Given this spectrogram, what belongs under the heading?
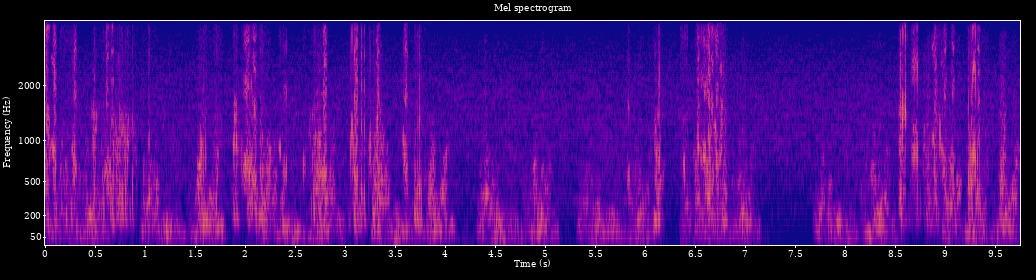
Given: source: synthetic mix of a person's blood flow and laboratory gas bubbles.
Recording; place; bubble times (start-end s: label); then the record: Doppler ultrasound of blood flow; precordium
0.00-0.35 s: bubbles
0.46-0.93 s: bubbles
0.95-1.14 s: bubbles
1.53-1.81 s: bubbles
1.86-2.25 s: bubbles
2.33-2.45 s: bubbles
2.58-2.87 s: bubbles
3.02-3.38 s: bubbles
3.56-3.83 s: bubbles
5.82-5.87 s: bubbles
6.07-6.20 s: bubbles
6.35-6.43 s: bubbles
6.48-6.85 s: bubbles
8.52-9.13 s: bubbles
9.21-9.45 s: bubbles
From the record:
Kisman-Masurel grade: 333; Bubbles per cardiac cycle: rolling drumbeat, 9 or more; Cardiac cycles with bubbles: 50 to 99%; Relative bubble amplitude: loud (0.450 to 0.775); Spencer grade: 3 (all of the cardiac periods contain showers or single bubble signals, but not dominating or overriding the cardiac motion signals); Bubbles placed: only in the low amplitude regions of the cardiac cycle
